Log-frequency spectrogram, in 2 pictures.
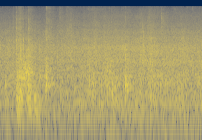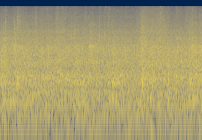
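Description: A plastic motorbike seat knocks and rattles as it is handled.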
